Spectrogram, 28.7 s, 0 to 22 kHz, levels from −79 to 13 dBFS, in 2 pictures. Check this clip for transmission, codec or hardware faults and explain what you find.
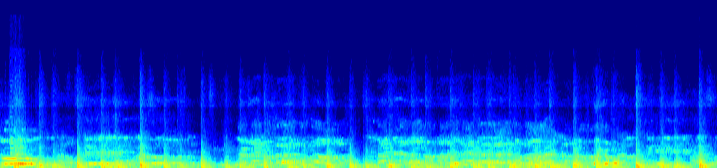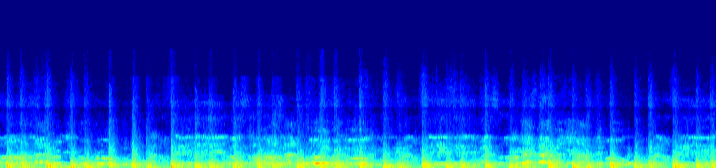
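One fault is audible: a call bitrate drop from 16.52 to 21.61 s. The connection's bandwidth estimate fell, forcing the encoder to code with far fewer bits. The sound fits a fall from about 40 to 18 kbps, bottoming out for roughly 3.8 s. It turns coarse and muffled, and a spectrogram shows the high band thinning into blocky, smeared patches until fuller detail returns.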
